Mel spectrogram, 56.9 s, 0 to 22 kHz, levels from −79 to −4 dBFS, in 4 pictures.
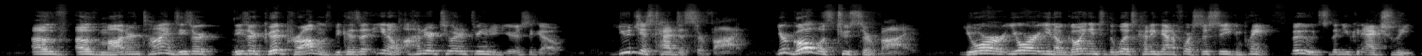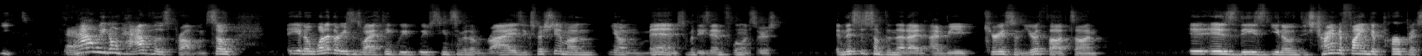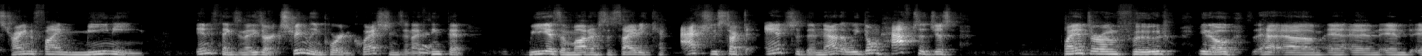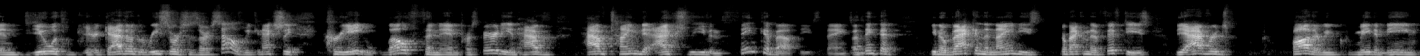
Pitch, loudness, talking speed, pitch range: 155 Hz, -25 LUFS, 205 wpm, 130-175 Hz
